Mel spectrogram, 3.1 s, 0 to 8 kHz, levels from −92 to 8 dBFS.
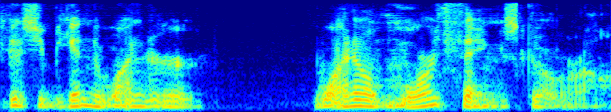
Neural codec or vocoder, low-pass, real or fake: vocoder, 22.05 kHz, 80 mel bands, HiFi-GAN; 7.2 kHz; fake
